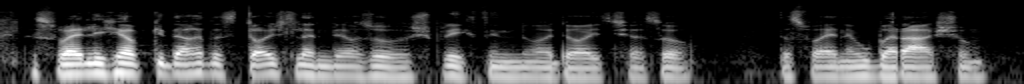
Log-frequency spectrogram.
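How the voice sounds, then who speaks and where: A man with a non-native accent speaks fairly quickly at a very deep, low pitch, his intonation fairly even. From Pakistan. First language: not German (speaking German). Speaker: asylum seeker and student, choir member. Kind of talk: interview. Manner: halting.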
